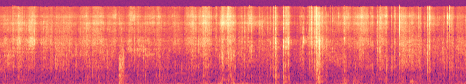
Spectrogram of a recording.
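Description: A thin latex surgical glove is bunched and crumpled by bare fingers with long red nails, its fingers pulled and squeezed. The sound is a quiet, bright, continuous crinkling and crackling, broken by short, sharp snaps that stand out now and then, with almost no low end.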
